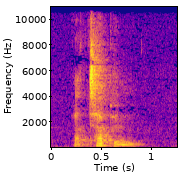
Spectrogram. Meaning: to catch (someone in an act of wrongdoing)
- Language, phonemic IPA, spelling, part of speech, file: German, /ɛɐ̯ˈtapn̩/, ertappen, verb, De-ertappen.ogg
